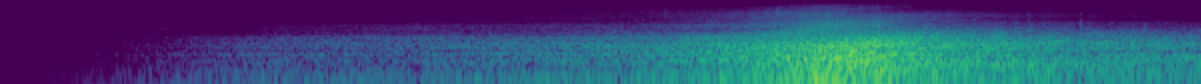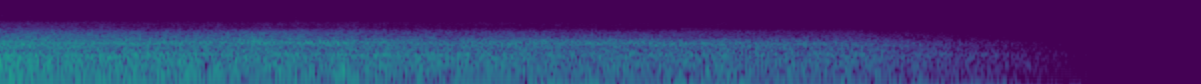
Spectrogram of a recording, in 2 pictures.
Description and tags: Car drives by
auto, automobile, car, drive, driving, engine, ford, motor, race, start, vehicle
